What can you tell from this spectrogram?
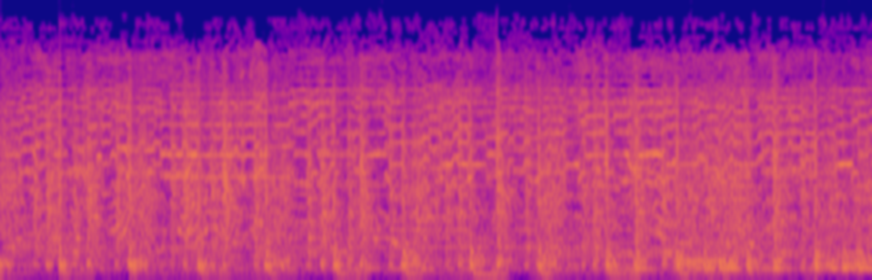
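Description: Traditional folk dance music: a loud, reedy wind instrument plays a held melody over a drone, with a steady drum beat under it.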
